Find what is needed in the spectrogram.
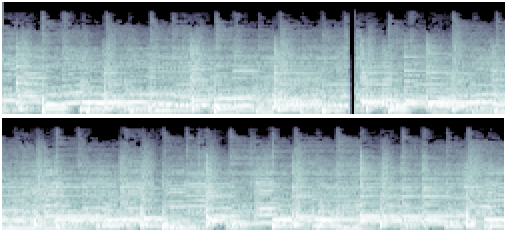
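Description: A live band playing an up-tempo song in rehearsal: electric guitar, electric bass and stage keyboard playing together. There is a momentary dropout about three and a half seconds in.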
